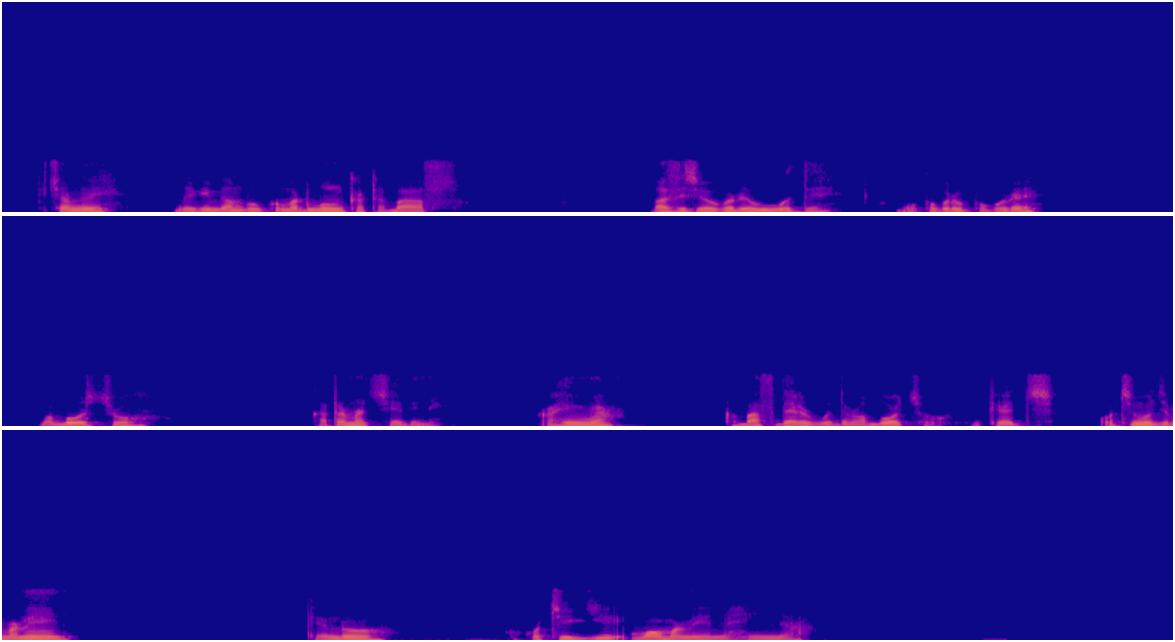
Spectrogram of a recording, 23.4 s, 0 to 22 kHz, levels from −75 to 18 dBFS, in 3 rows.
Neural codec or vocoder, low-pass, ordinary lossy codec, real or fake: codec, 16 kHz, 1 kbps, X-Codec, HuBERT features, trained on balanced general audio; 5.4 kHz; none; fake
